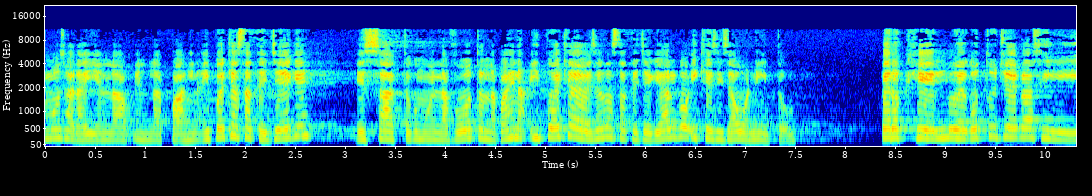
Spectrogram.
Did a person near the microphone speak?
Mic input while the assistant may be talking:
No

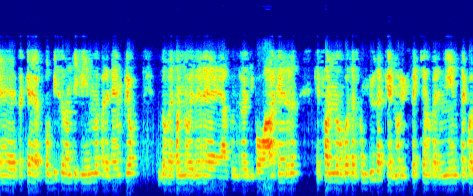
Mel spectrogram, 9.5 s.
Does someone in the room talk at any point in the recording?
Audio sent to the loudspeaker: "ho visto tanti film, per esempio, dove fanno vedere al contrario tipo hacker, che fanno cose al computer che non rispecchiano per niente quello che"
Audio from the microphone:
No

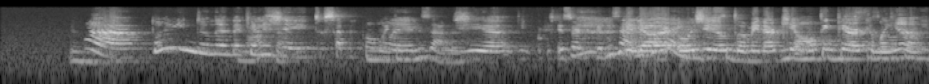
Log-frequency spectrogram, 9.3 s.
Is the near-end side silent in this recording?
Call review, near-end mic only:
No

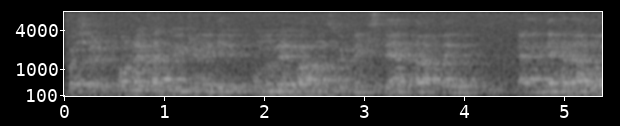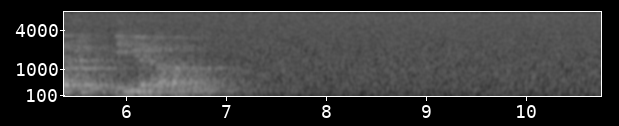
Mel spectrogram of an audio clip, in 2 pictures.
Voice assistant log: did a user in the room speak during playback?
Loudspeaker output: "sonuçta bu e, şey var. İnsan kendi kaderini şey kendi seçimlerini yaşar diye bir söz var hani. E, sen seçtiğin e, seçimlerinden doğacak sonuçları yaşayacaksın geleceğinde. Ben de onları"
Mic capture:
Yes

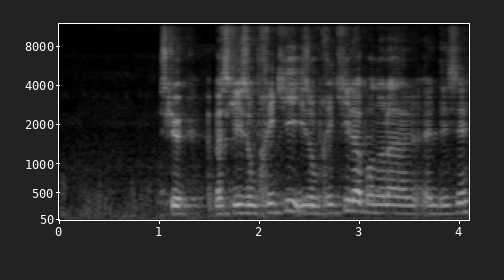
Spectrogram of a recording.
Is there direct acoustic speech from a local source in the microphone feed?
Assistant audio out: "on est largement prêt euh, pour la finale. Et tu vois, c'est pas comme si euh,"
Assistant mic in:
Yes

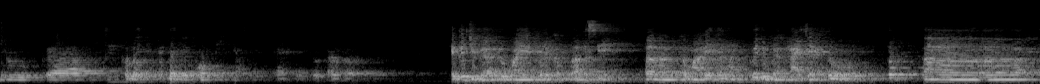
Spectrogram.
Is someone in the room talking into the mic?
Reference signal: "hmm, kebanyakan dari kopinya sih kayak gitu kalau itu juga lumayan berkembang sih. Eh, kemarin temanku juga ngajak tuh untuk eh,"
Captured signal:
No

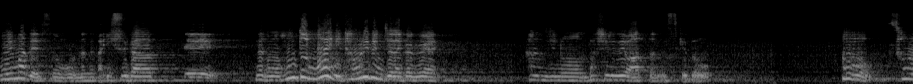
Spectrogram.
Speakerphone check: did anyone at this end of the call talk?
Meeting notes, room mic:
No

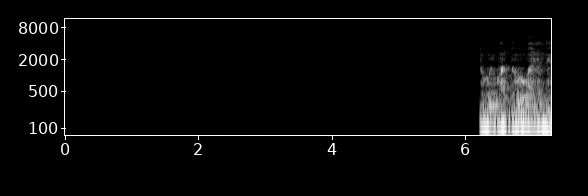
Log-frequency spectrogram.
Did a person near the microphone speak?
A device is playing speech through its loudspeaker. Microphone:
Yes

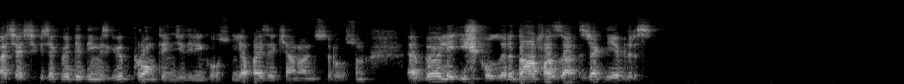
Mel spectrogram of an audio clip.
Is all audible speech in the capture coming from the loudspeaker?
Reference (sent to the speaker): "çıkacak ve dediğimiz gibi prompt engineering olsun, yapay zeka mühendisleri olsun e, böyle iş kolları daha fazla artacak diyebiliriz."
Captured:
Yes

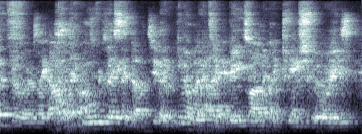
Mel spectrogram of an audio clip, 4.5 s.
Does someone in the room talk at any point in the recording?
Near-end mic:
No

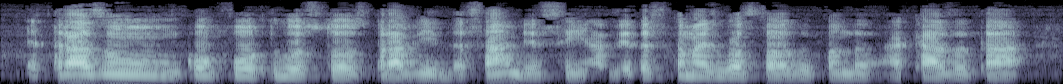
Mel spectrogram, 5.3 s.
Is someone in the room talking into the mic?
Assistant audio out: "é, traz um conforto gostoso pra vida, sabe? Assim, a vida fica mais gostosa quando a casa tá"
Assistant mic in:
No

